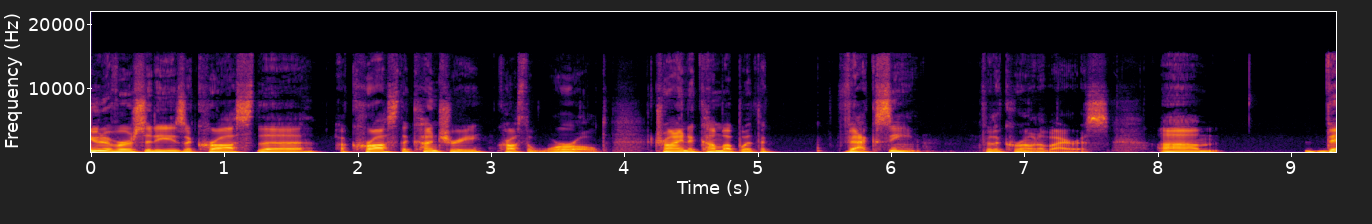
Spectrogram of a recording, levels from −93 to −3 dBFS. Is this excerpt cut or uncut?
uncut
